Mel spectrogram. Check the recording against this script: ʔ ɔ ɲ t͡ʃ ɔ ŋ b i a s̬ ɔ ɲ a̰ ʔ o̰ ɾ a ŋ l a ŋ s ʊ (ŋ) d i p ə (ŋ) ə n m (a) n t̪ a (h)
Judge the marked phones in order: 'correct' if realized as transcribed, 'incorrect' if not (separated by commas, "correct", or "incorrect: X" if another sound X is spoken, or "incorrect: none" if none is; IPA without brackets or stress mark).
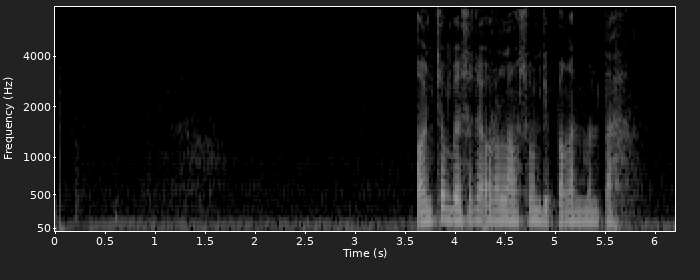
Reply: correct, correct, incorrect: ə, correct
